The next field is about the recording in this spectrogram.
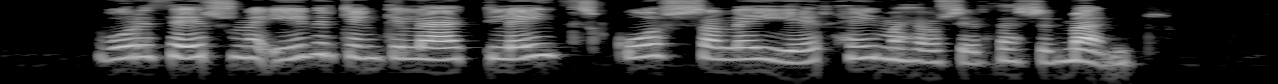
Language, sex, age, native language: Icelandic, female, 20-29, Icelandic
